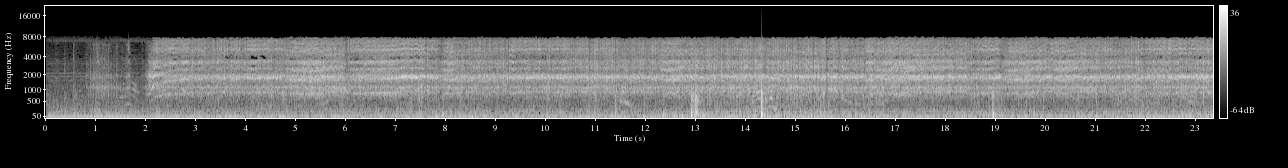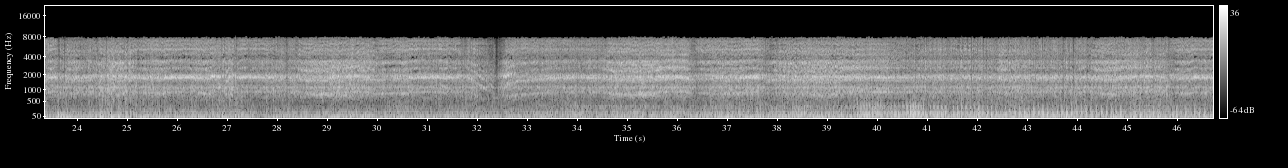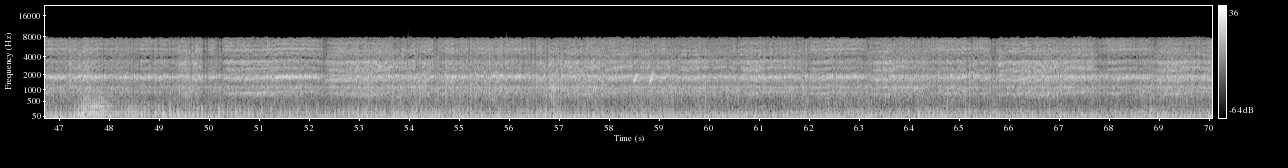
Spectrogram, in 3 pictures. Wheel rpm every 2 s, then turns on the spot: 10, 180, 220, 220, 230, 230, 230, 230, 230, 230, 230, 220, 230, 230, 220, 220, 170, 220, 220, 220, 230, 230, 230, 230, 230, 220, 220, 220, 220, 230, 230, 220, 220, 220, 220.
none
